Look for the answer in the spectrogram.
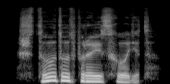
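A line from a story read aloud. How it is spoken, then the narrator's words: Quiet question. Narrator (Russian): тихо спросил я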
